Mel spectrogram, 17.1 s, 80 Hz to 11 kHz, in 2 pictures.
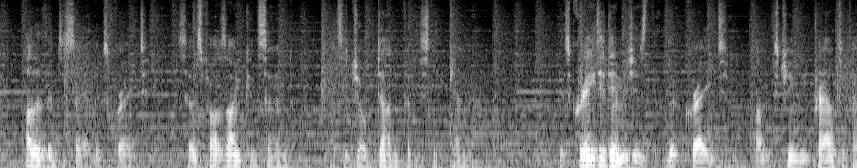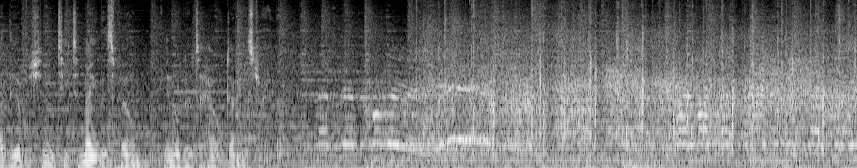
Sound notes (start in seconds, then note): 12.5 crew cheering; 14.1 people clapping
